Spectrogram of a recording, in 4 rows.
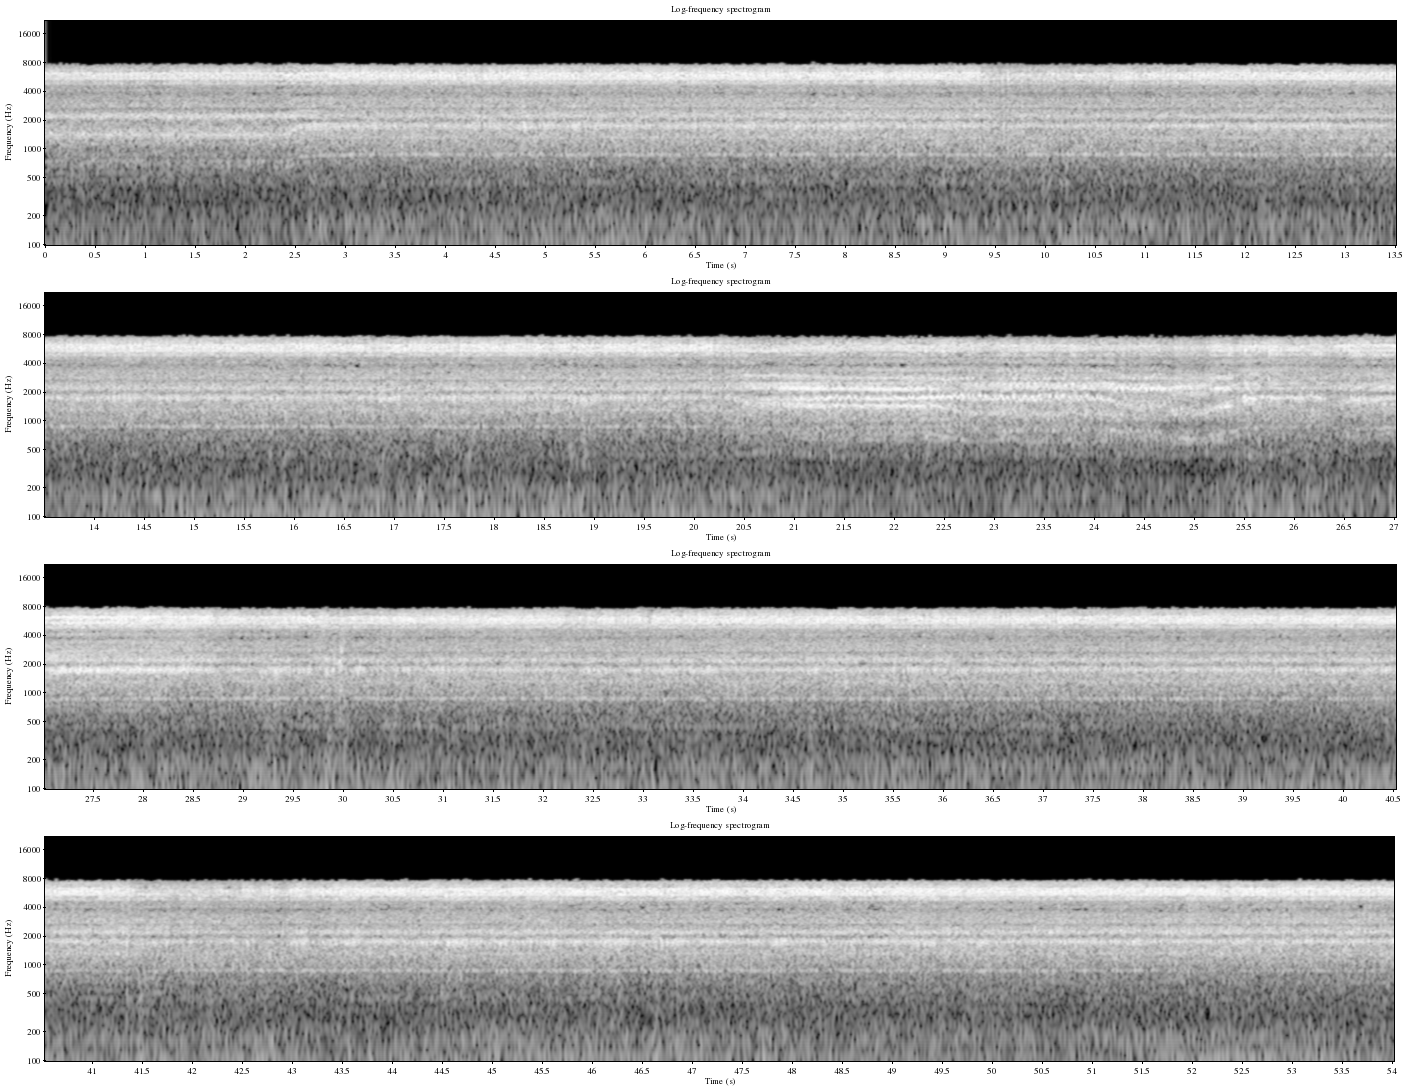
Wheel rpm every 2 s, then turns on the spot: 200, 210, 230, 230, 230, 230, 230, 230, 230, 230, 220, 200, 180, 220, 230, 230, 230, 230, 230, 240, 230, 230, 230, 230, 230, 230, 230.
none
